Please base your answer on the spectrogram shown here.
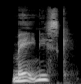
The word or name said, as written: manisk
